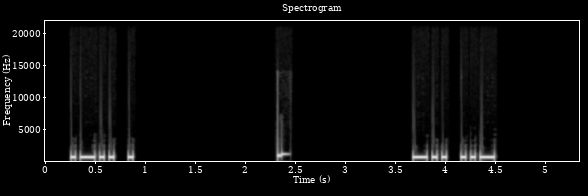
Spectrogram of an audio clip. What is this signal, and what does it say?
Morse code, heard as a keyed tone, about 25 wpm, 700 Hz. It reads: LE DU
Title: Top Two Letter Combinations in Words 25wpm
